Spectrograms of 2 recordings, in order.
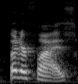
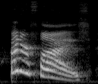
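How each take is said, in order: First: It is said in a plain, flat way. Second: It is said in an excited way.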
